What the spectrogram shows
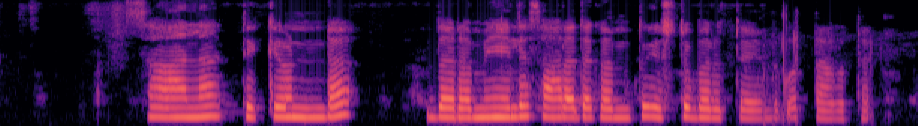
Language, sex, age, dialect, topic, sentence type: Kannada, female, 18-24, Coastal/Dakshin, banking, question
